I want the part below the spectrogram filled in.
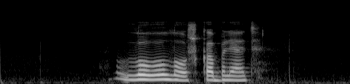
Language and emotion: Russian, angry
